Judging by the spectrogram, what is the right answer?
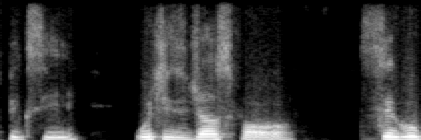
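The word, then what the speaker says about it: PKCE: authorization code with pxc pkc which you can pronounce pixie which is just for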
